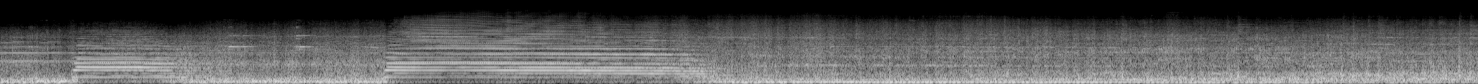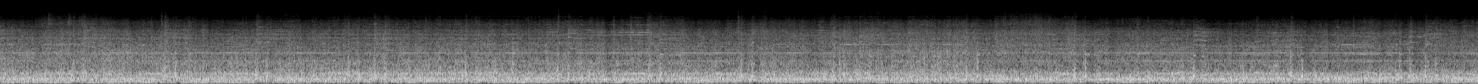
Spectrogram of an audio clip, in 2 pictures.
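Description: GE C44-9W diesel locomotive sounding its air horn for the grade crossing in two blasts, the second longer, with its engine rumbling past for a few seconds afterwards. Then comes the steady rumble and clickety-clack of double-stack container cars rolling through the crossing, with the crossing bell ringing throughout.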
